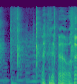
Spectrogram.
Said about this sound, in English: I'll just give you a real applause, but it's only me, so, you know, it might seem lackluster.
